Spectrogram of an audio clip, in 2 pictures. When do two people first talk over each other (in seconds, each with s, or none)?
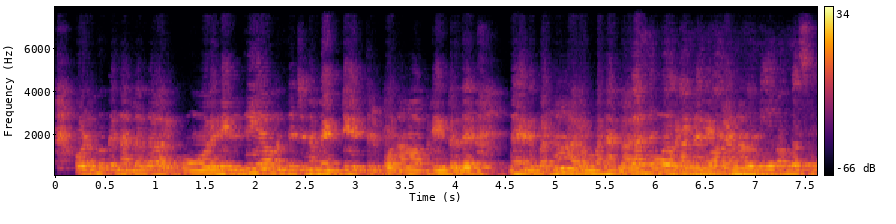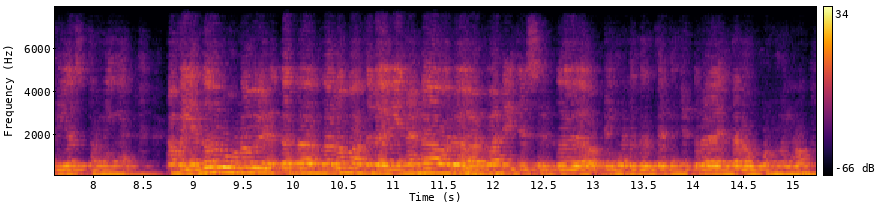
5.7 s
